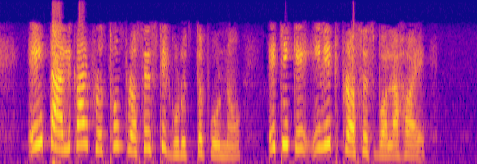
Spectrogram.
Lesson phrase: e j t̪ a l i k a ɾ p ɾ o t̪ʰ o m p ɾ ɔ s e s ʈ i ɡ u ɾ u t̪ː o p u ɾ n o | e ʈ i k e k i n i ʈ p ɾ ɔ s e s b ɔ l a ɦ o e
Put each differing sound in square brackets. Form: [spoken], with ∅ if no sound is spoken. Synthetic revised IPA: e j t̪ a l i k a ɾ p ɾ o t̪ʰ o m p ɾ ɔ s e s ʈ i ɡ u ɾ u t̪ː o p u ɾ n o | e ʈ i k e [ʔ] i n i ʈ p ɾ ɔ s e s b ɔ l a ɦ [ɔ] e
